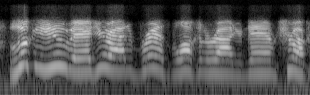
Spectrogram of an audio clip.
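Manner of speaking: loud high sneering voice; mocking a troll. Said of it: "One guy was like".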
